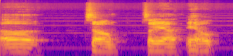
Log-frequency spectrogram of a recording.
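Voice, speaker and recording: Music plays in the background as a man speaks in an American accent. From Alabama. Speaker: student designer. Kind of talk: casual interview. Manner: casual, laid-back.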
